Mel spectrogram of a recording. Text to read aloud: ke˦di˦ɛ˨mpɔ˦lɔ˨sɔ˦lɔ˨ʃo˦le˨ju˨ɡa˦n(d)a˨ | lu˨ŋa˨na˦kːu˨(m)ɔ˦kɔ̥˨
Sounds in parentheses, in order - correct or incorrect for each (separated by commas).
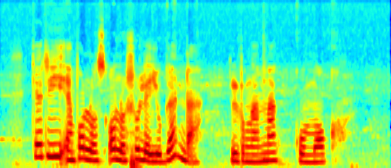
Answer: correct, correct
